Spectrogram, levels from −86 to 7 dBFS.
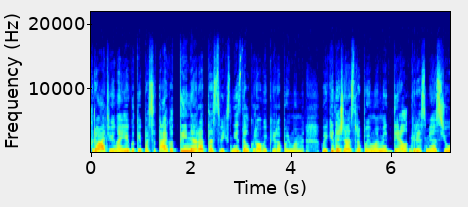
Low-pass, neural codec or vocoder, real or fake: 19.8 kHz; none; real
